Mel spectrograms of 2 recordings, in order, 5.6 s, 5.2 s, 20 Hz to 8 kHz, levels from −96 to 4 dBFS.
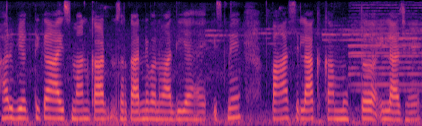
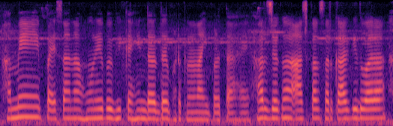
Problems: constant background noise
